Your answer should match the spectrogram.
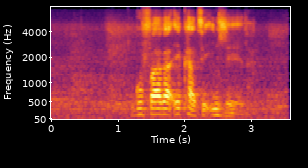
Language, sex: Swati, male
